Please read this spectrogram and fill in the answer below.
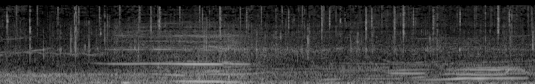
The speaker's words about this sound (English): So whale song is the most obvious example of this. Hunters have hunted some species almost to extinction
